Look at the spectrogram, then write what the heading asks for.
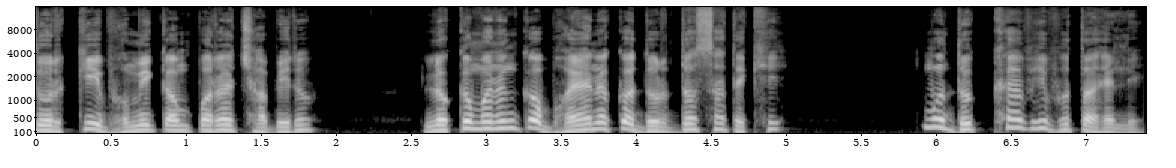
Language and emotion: Odia, sad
